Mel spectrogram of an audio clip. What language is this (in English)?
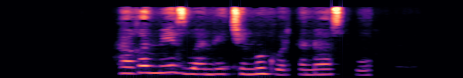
Pashto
